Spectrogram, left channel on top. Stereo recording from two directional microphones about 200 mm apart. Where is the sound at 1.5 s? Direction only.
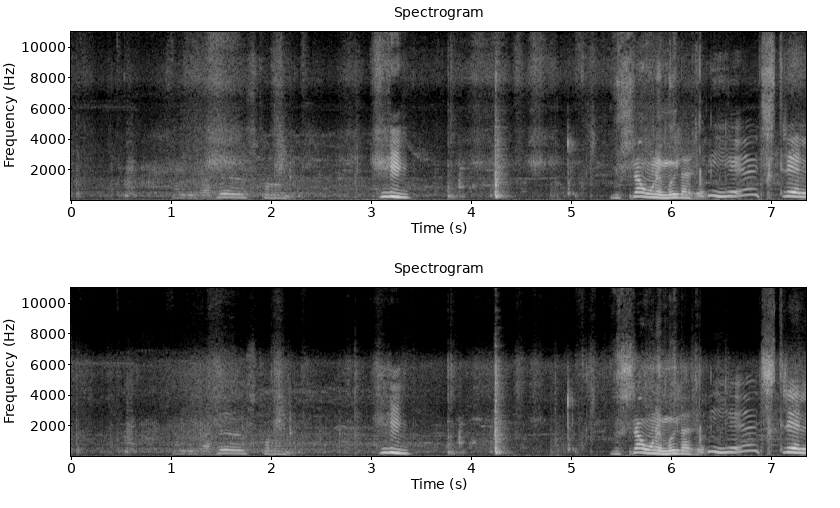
5° right (ahead or behind).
